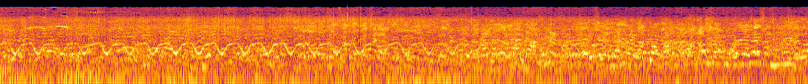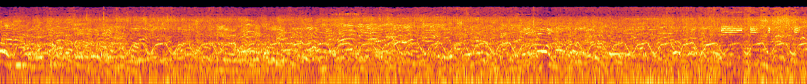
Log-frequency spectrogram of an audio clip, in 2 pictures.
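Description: A crowd of men sings and chants outdoors.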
